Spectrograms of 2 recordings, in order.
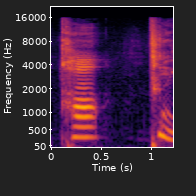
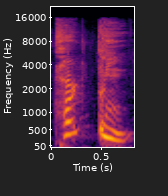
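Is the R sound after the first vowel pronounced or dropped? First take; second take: dropped; pronounced. First: The R after the first vowel is dropped. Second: The R after the first vowel is pronounced. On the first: "영국 애들은 그 대신에 중간 R 발음 하지 않고" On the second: "미국이고"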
